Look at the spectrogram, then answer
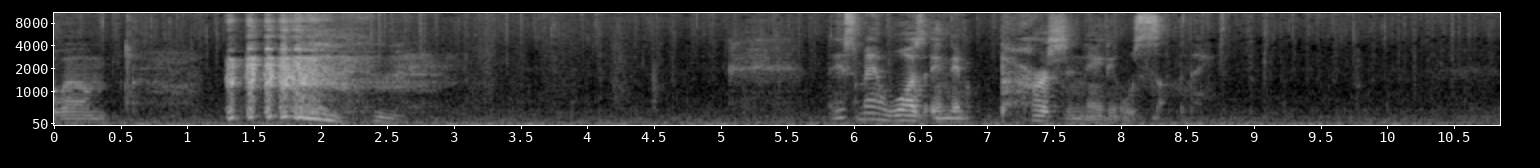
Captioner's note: clear throat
